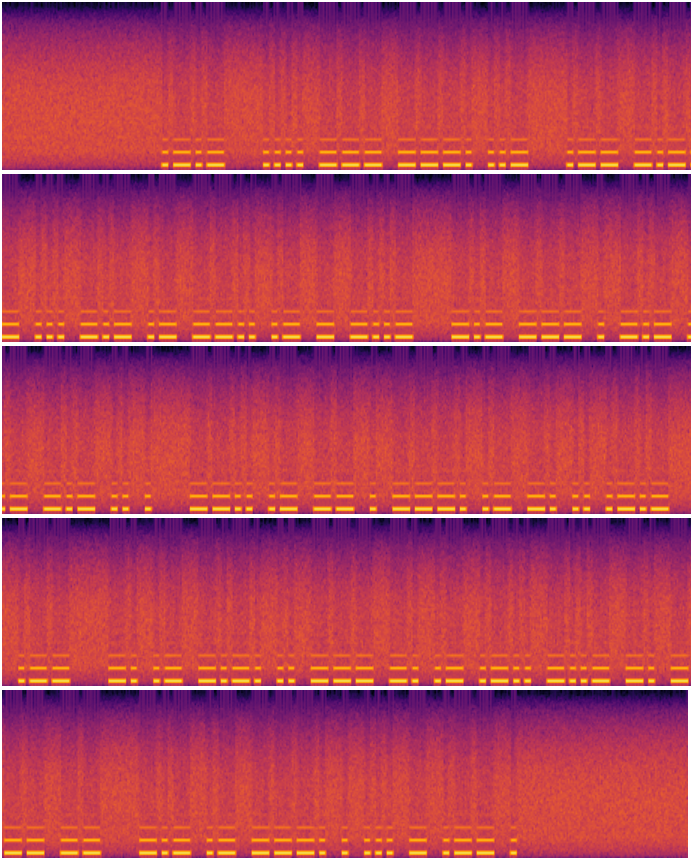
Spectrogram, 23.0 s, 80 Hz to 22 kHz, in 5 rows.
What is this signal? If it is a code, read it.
Morse code (Russian alphabet), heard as a keyed tone, machine-sent, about 32 wpm, 830 Hz. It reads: Я ХОЧУ ВЫСКАЗАТЬ КОЕКАКИЕ ЗАМЕЧАНИЯ В НАЦИОНАЛЬНОМ КАЧЕСТВЕ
